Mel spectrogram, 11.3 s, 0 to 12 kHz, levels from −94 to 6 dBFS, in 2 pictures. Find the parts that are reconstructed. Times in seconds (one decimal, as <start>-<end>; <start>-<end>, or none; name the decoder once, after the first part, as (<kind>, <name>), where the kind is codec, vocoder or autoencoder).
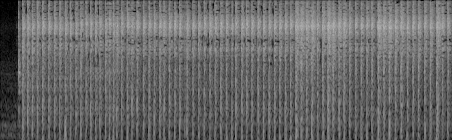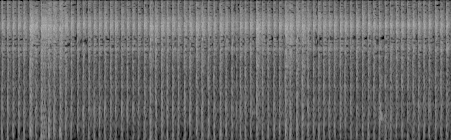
none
